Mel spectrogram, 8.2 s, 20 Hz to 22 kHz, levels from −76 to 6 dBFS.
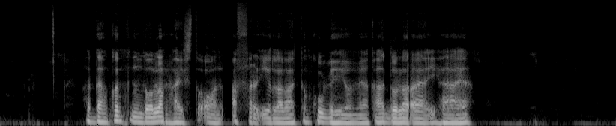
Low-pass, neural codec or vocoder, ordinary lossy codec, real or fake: none; codec, 44.1 kHz, 2.6 kbps, SNAC; none; fake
